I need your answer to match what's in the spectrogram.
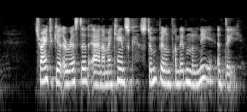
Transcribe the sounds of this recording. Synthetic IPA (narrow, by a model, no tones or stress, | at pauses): t͡sʰʁɑ̈ɪɪŋt͡sʰoɡ̥eɾəʁesd̥ədæɐenɑ̈məʁikʰɛ̰ːnsɡ̥sd̥ɔmb̥el̰n̩fʁɑ̈ne̝d̥n̩ːɔ̽lnḭːæd̥ḛː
